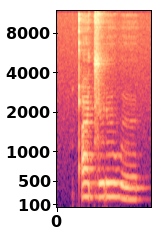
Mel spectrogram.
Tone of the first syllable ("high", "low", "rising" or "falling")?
high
